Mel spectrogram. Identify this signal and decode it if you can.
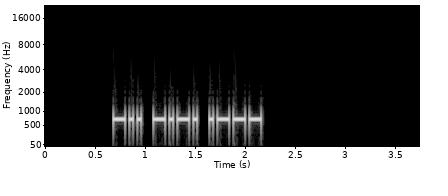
Morse code, heard as a keyed tone, about 30 wpm, 700 Hz. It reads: DCJ
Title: USA Call Sign Postfixes - 3 Letters 30wpm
